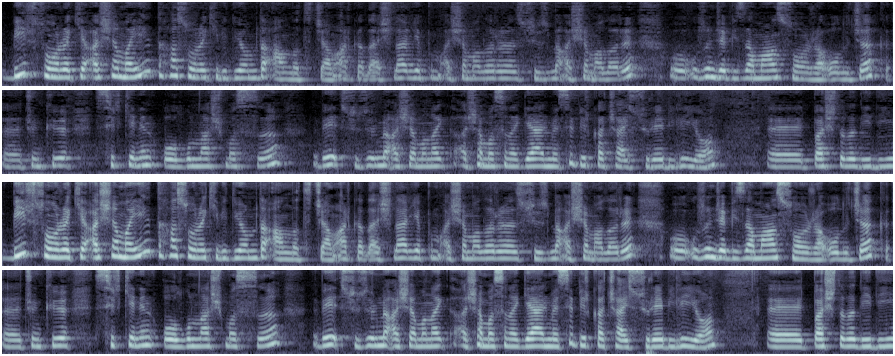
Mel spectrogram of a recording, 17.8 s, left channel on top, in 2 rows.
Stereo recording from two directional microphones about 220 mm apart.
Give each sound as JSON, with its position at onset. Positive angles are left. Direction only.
{"t": 0.1, "sound": "speech", "side_deg": -55}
